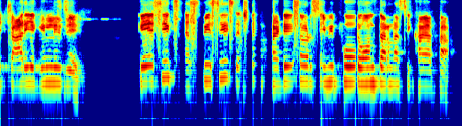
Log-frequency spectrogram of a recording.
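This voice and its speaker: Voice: medium pitch, bright, forceful tone. A teacher of acupuncture and Chinese medicine giving a workshop lecture, explaining step by step with patient case stories and repeating key terms.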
